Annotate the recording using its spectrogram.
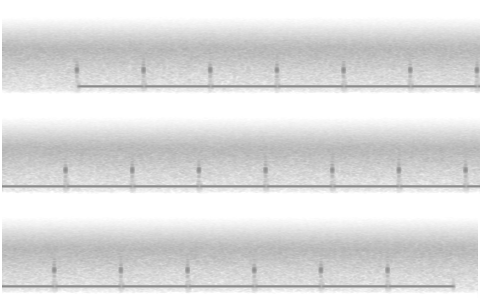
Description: Radio time signal (WWVH, Hawaii), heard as ticks, one a second, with radio static.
